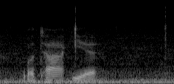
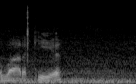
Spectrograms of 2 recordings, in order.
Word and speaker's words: Latakia: Its tin note is largely, you get the smoky funkiness that comes from that like musky, smoky Latakia or Latakia, depending on how you pronounce it.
